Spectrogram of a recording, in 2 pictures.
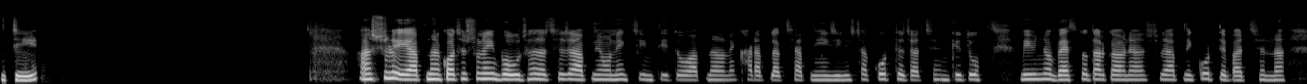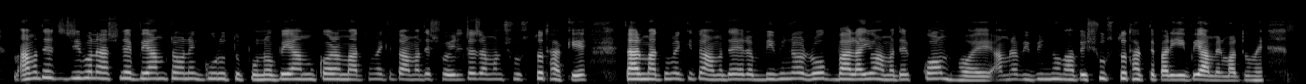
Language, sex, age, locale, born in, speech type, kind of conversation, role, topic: Bengali, female, 20-24, bn-BD, Bangladesh, conversation, advice, advisor, আমি ব্যায়াম শুরু করেছি, কিন্তু নিয়মিত রাখতে পারছি না—আমি কীভাবে এটি বজায় রাখতে পারি?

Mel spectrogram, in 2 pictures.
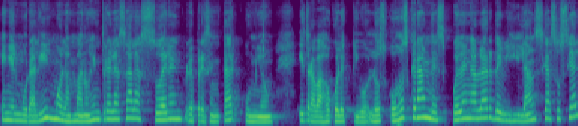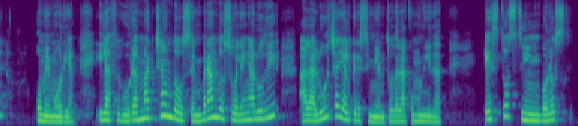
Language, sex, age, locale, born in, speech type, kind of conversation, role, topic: Spanish, female, 45-49, es-US, Puerto Rico, read, expert-assistant, expert, ¿Qué es más impactante para el espectador: una pintura realista o una obra abstracta?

